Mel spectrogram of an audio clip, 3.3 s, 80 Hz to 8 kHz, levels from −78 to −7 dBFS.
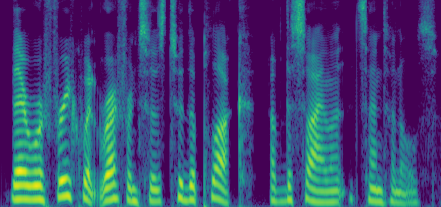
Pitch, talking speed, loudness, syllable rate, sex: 175 Hz, 200 wpm, -19 LUFS, 6.6 syllables/s, female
